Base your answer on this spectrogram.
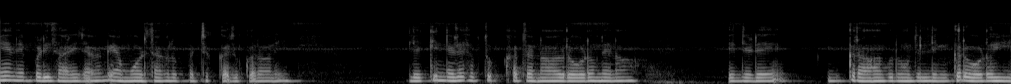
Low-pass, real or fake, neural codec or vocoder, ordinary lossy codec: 7.2 kHz; fake; vocoder, 22.05 kHz, 80 mel bands, WaveNeXt; none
